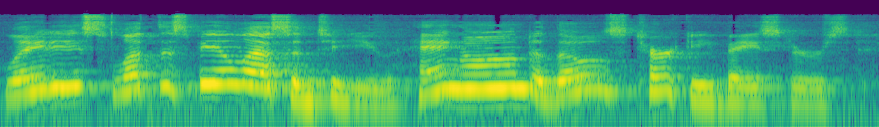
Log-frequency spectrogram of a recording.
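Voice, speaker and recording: A woman's voice: high voice, sing-song, moderate pace. A woman playing a tipsy, bawdy middle-aged auntie who hosts a radio cooking show in a comedy play, rambling and gushing with slurred word slips. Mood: cooing, bawdy. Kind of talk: community theater radio comedy acting. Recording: roomy, echoing space.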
